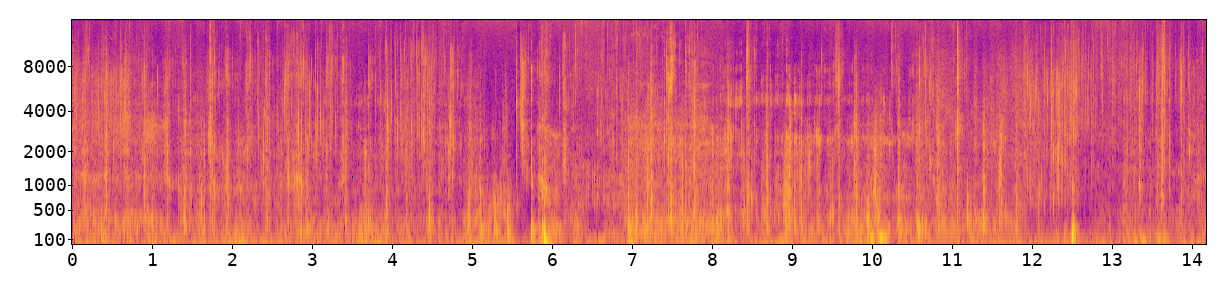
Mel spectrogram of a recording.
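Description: A spoon scrapes and clinks against a bowl.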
